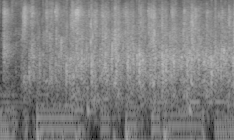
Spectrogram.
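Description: A studio audience claps on an Azerbaijani ATV television show, a short dense burst of applause over a low, steady tonal sound.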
